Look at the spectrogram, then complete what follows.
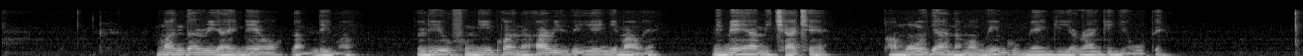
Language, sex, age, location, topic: Swahili, male, 25-35, Dar es Salaam, agriculture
